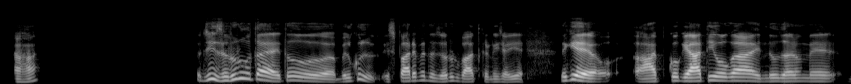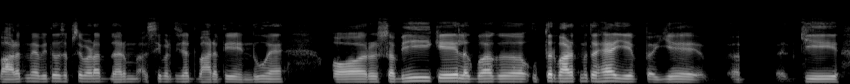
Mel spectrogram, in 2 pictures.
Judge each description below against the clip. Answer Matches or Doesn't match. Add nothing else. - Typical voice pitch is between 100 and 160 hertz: Matches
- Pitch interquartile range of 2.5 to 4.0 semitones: Matches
